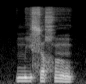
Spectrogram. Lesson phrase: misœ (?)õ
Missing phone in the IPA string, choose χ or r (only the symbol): χ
